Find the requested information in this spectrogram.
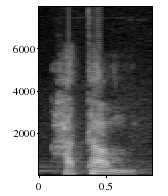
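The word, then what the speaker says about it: אתם: Le vous c'est hatam. Il s'écrit de la sorte ha tam.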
